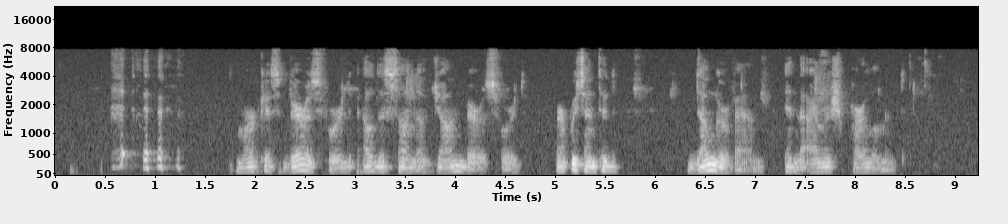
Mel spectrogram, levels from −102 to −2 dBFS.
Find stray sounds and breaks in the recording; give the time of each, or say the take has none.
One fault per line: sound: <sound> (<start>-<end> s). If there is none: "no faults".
sound: laugh (0.5-1.3 s)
